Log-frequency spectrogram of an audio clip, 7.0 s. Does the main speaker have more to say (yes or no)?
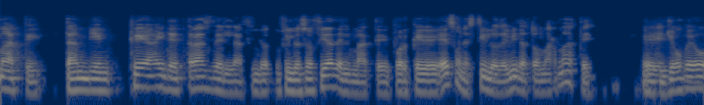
yes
